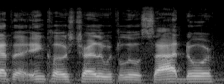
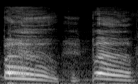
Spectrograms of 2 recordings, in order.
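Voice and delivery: loud booming thuds, pitched high and much louder; imitated banging; 11 semitones higher, 11 dB louder than usual. Drunk buddy pounding inside the locked trailer, loud booms. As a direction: slam out each boom like fists on metal.

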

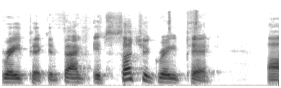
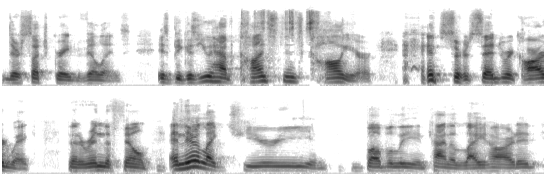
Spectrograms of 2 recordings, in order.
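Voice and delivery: ordinary talk

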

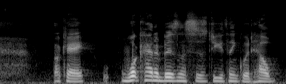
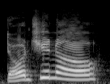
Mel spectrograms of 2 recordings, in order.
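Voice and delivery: higher, louder put-on Canadian accent; 5 semitones higher, 6 dB louder than usual. Shown as a demonstration. Kid asks for Canada, hammed-up Canadian accent. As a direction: ham up a friendly Canadian accent. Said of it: "Then do Canada".

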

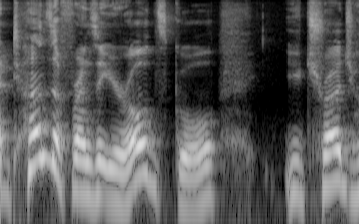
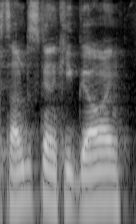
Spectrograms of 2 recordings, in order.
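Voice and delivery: usual speaking voice

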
